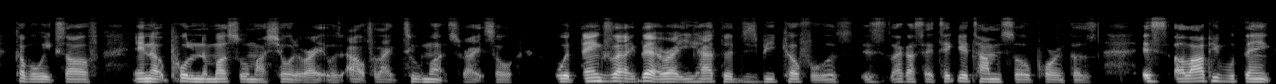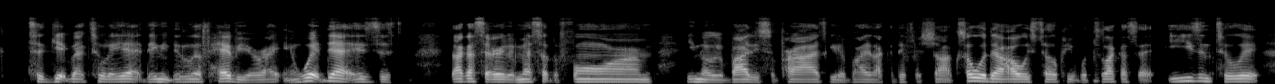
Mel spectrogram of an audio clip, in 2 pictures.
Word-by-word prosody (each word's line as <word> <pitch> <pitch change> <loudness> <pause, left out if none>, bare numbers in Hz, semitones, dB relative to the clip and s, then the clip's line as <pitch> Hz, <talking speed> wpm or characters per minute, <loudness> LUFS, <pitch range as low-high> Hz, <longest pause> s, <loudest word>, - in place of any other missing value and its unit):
couple 125 -4 -1
weeks 125 -1 -2
off, 120 -1 0 0.3
end 135 0 +6
up 125 - +1
pulling 135 -4 +4
a - - +1
muscle 130 0 +1
in 120 - -1
my 115 - -3
shoulder, 120 - -1
right. 110 0 -1
It - - -8
was 105 0 -9
out - - -2
for, - - -10
like, - - -7
2 130 -2 -5
months, 125 -1 -3
right. - - -6
So, - - -6 0.4
with 140 -1 +3
things 150 0 +6
like 145 -4 +4
that, 165 -7 +9
right, 130 -1 +5
you 130 +2 -5
have 135 0 +1
to 130 -3 -1
just 115 -1 -12
be 125 -2 -5
careful. 125 -5 -3
It's 110 - -12
it's 115 -1 -11
like 135 -1 -4
I - - +2
said, 125 - -6
taking 140 +2 -1
your 140 - +4
time 125 -2 +1
is - - -5
so 115 - -2
important 110 -1 -5
'cause - - -10 0.4
it's 140 -1 +3
a 135 - +3
lot 140 +2 +7
of 155 - +3
people 140 -5 -3
think 135 -2 +2 0.3
to 130 - -2
get 120 +5 +1
back 125 -3 -2
to 140 - -4
where 120 - -2
they 130 +2 0
at, 130 -3 0
they 125 0 -3
need 125 - -2
to 120 0 -8
lift 125 -1 -3
heavier, 115 -7 +2
right. 110 +2 -5
And 115 - -8
with 160 +2 +6
that 150 -4 +5
is 120 -2 -5
just 115 -2 -10 0.5
like 135 +1 +3
I 140 - +6
said, 135 - +1
earlier, 120 -2 +2
mess 120 0 -1
up - - -1
the - - -12
form, 120 -2 -1 0.3
you 125 0 -8
know, 110 -3 -1
your 105 -1 -6
body's 115 0 0
surprised, 115 -2 -2
give 115 - -9
your - - -7
body, 115 -1 -7
like, 105 -2 -7
a - - -24
different 115 - -12
shock. - - -5
So 160 - +3
with 150 -3 +6
that, 125 -3 +4
I - - 0
always 120 0 +2
tell 115 -2 -3
people 110 -2 -11
to 155 -5 -10
like 125 -1 -1
I - - -5
said, - - -7
"Ease 150 +3 -3
into 135 -2 -1
it. 135 - +1
125 Hz, 240 wpm, -24 LUFS, 115-135 Hz, 0.5 s, that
